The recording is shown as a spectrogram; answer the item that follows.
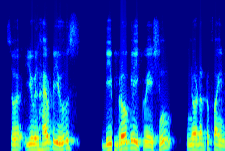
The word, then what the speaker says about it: de Broglie: So actual pronunciation is de Broglie, but people used to say de Broglie, right?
